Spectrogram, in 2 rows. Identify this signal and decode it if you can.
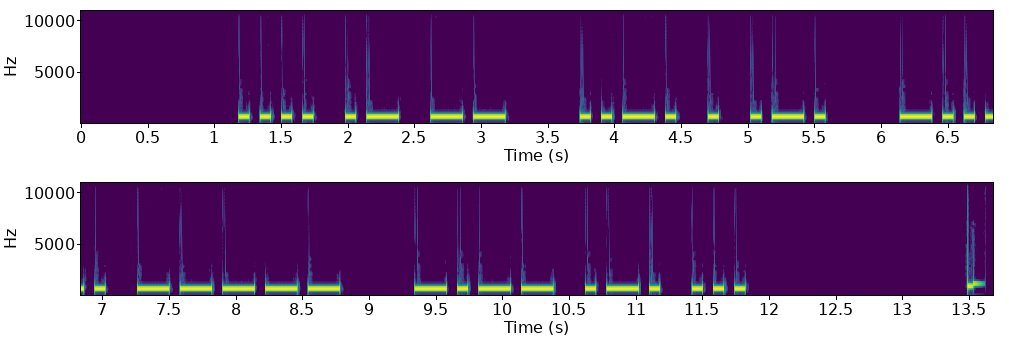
Morse code, heard as a keyed tone, about 15 wpm, 700 Hz. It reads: HAM FER 60 YRS
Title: Practice QSO - Exchange 3 - More Info - 15wpm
